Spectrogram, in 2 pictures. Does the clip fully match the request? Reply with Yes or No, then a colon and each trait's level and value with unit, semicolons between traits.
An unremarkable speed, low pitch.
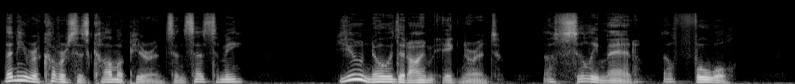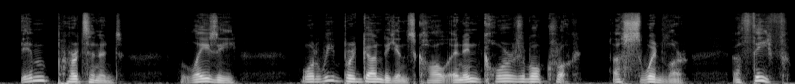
No: slow, 115 wpm; low, 110 Hz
